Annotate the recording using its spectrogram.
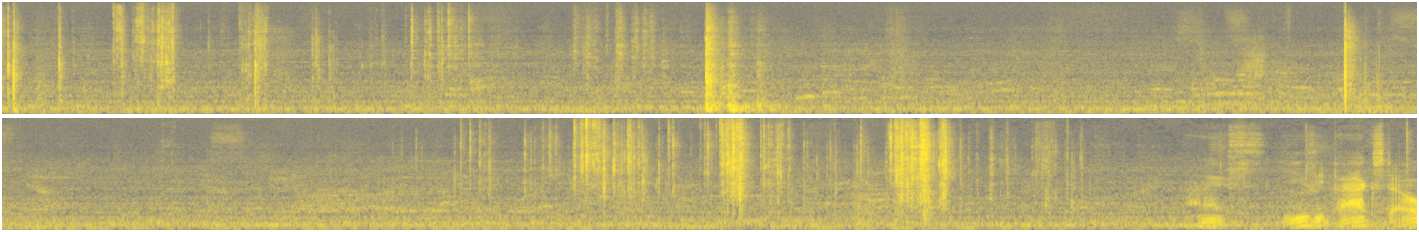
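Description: Card packs rustle and slap as they are handled.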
